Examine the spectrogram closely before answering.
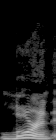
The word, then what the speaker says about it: Lauren: And Lauren, she does pronounce it Lauren, am I correct? Mm-hmm. Not Lauren, Lauren. One of those.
